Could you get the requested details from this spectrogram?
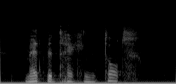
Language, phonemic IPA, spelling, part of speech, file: Dutch, /ˌmɛdbəˈtrɛkɪŋˌtɔt/, met betrekking tot, preposition, Nl-met betrekking tot.ogg
- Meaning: concerning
